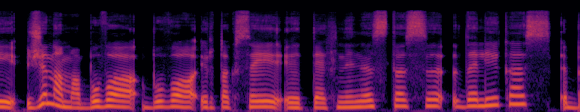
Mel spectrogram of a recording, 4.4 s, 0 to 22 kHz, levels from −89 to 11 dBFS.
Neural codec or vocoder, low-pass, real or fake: codec, 44.1 kHz, 7.8 kbps, DAC; 14.4 kHz; fake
